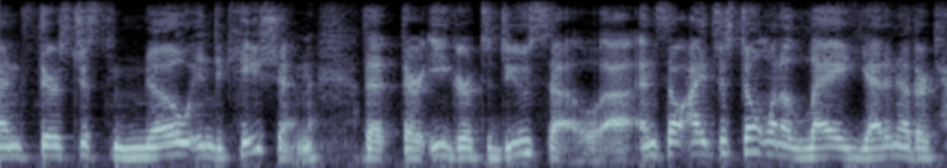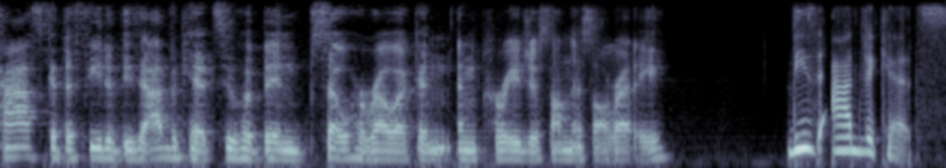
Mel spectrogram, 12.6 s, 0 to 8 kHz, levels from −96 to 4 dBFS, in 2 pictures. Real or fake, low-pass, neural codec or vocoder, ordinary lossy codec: real; 7.2 kHz; none; Opus, 24 kbps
